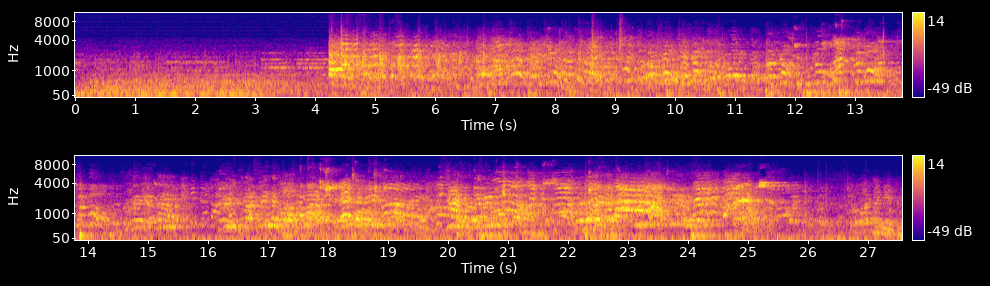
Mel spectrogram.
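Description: Music plays for about four seconds, then cuts to basketball-game sound in a gym: a ball dribbling on the hardwood floor with the knocks echoing, over the voices and shouts of players and spectators.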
